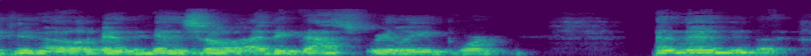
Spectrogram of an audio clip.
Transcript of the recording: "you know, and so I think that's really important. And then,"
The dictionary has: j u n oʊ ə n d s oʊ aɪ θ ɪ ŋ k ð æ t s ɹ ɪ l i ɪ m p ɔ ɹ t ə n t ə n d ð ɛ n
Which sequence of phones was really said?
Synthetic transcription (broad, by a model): j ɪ n oʊ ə n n s oʊ aɪ θ ɪ ŋ k ð æ t s ɹ ɪ l i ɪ m p ɔ ɹ t n t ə n ð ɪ n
